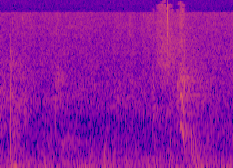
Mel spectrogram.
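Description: Near silence: room tone of a hushed hall, with a faint knock just after the start and a brief faint squeak near the end.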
